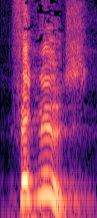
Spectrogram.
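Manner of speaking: high, loud mock-politician voice; Donald Trump. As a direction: throw out a catchphrase as a presidential impression. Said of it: "my best Donald Trump impression".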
